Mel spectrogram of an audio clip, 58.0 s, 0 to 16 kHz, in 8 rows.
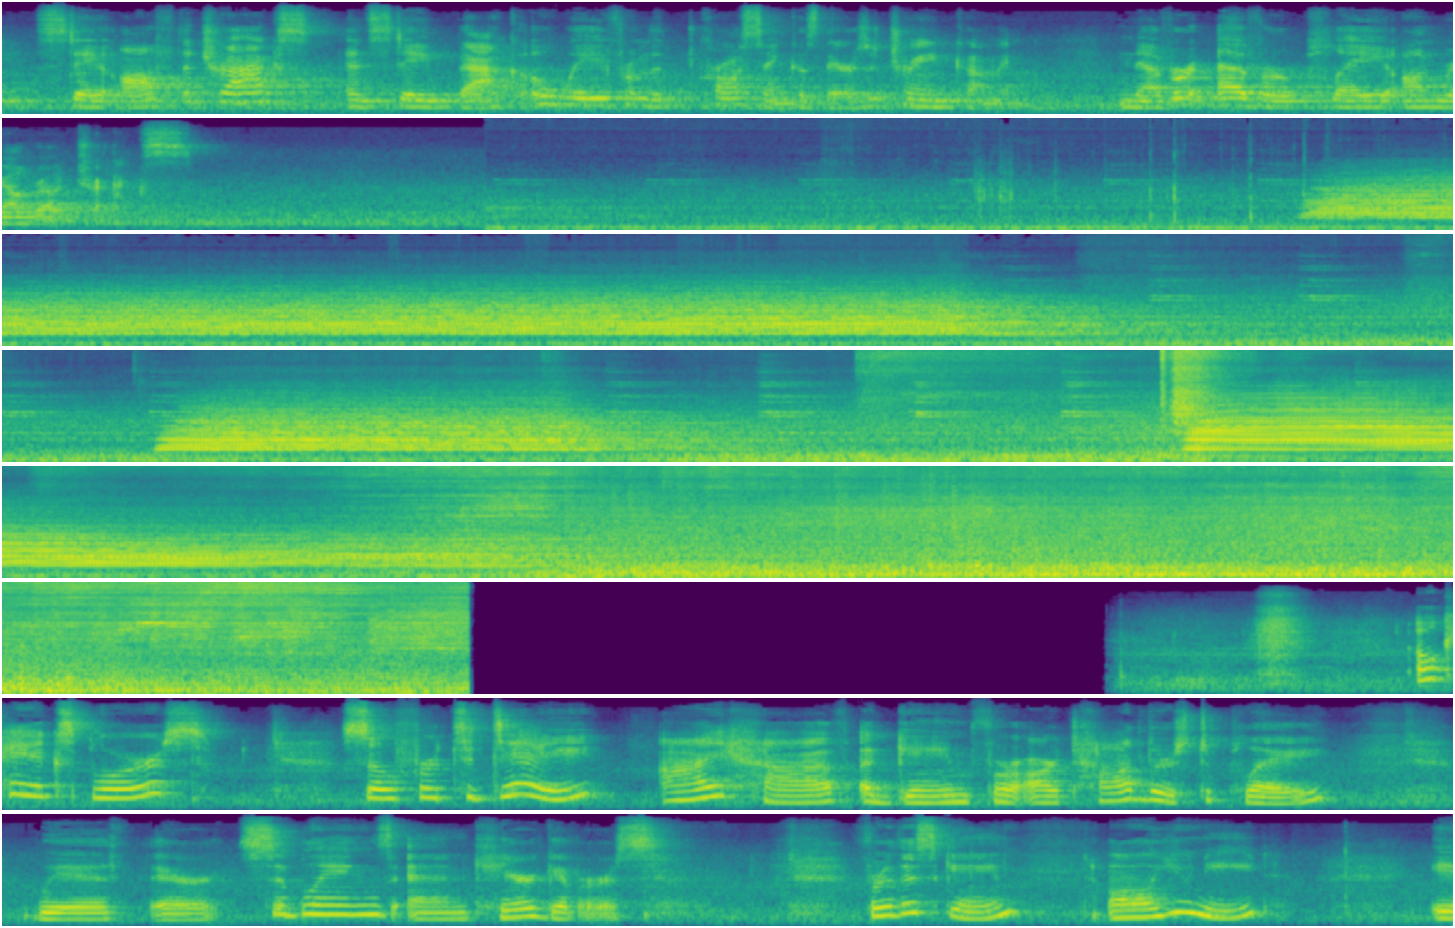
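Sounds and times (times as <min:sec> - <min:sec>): train wheels rumbling on rail: 0:09.7 - 0:38.6
locomotive air horn blasts: 0:13.7 - 0:20.4, 0:22.5 - 0:26.7, 0:27.6 - 0:32.1.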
